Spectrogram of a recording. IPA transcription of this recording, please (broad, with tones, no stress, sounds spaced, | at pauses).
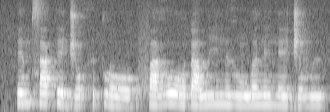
e˦ m s a˦ k e˦˨ d͡ʒ o˨ h ɨ˧ k l oː˨ | f a˨ ɣ oː˦˨ ɗ a˨ w iː˧ n ɨ˧ ɣ ũ˨ w ə˦ l ɾ ĩ˧ n eː˧ d͡ʒ ə˧ v ɨ˧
